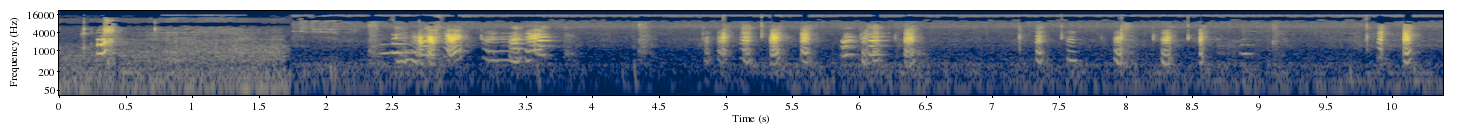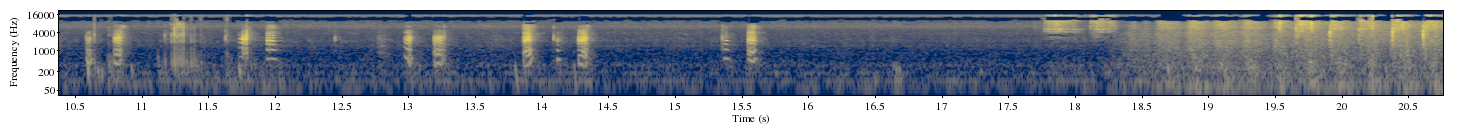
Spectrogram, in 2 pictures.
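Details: Bengal cat chattering: quick bursts of short clicking chirps repeated irregularly for about fifteen seconds, set between stretches of broad rustling noise at start and end.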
